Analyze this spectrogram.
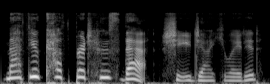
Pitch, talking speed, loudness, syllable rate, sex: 235 Hz, 135 wpm, -18 LUFS, 5.0 syllables/s, female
